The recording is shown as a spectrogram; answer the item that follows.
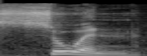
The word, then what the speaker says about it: Samhain: Samhna, pronounced Samhain, translating to summer's end, was a traditional pagan festival held in Scotland for thousands of years.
